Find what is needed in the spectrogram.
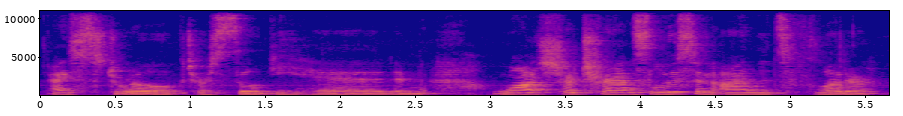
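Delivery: plain reading voice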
